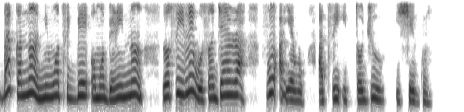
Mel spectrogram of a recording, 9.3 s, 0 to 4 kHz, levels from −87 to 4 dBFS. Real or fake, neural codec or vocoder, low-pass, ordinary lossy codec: real; none; 3.6 kHz; none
